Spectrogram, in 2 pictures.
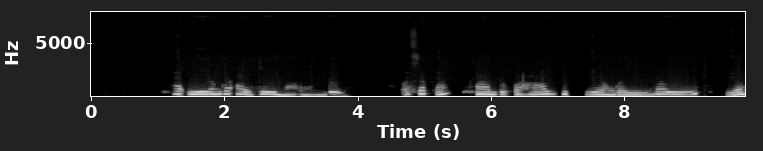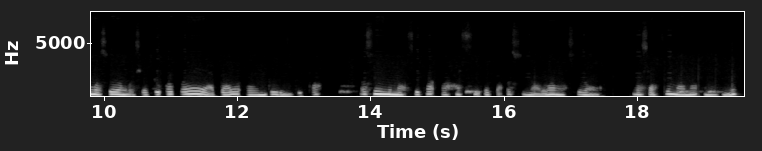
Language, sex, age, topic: Oshiwambo, female, 18-24, agriculture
